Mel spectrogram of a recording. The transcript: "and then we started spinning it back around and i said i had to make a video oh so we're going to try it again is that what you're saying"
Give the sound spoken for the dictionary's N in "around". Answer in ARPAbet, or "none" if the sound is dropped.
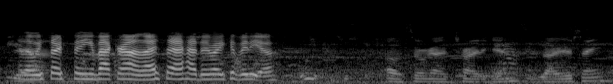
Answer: none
